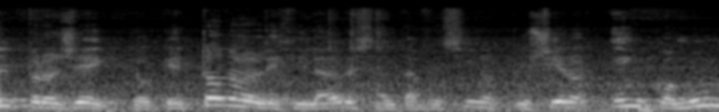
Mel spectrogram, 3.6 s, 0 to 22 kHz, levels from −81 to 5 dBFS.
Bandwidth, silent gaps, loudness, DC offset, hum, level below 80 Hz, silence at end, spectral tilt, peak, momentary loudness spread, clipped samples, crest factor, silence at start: 16 kHz; none; -20 LUFS; under 0.1%; none; -42 dBFS; 0 s; -7.5 dB/octave; -4 dBFS; 11 LU; under 0.1%; 16 dB; 0 s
